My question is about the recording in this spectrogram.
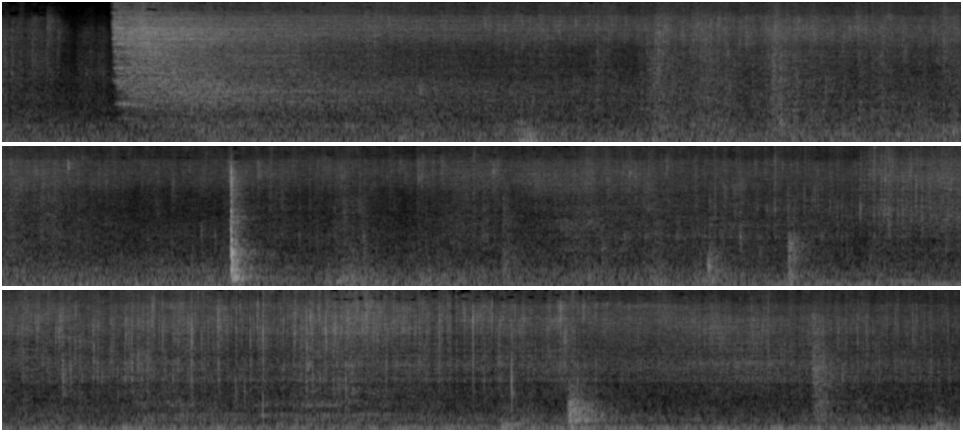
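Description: Beaten eggs poured into a hot frying pan start sizzling loudly about a second in, then settle to a steady sizzle as they cook into scrambled eggs. A spatula scrapes and taps against the pan a few times while the eggs are stirred; the sharpest tap comes about nine seconds in.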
